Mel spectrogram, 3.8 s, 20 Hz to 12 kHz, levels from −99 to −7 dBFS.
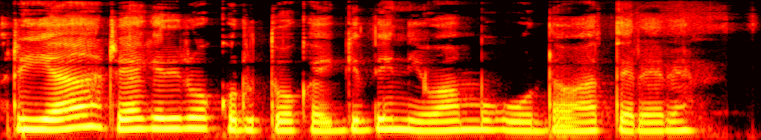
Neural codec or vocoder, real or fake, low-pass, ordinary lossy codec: none; real; none; none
